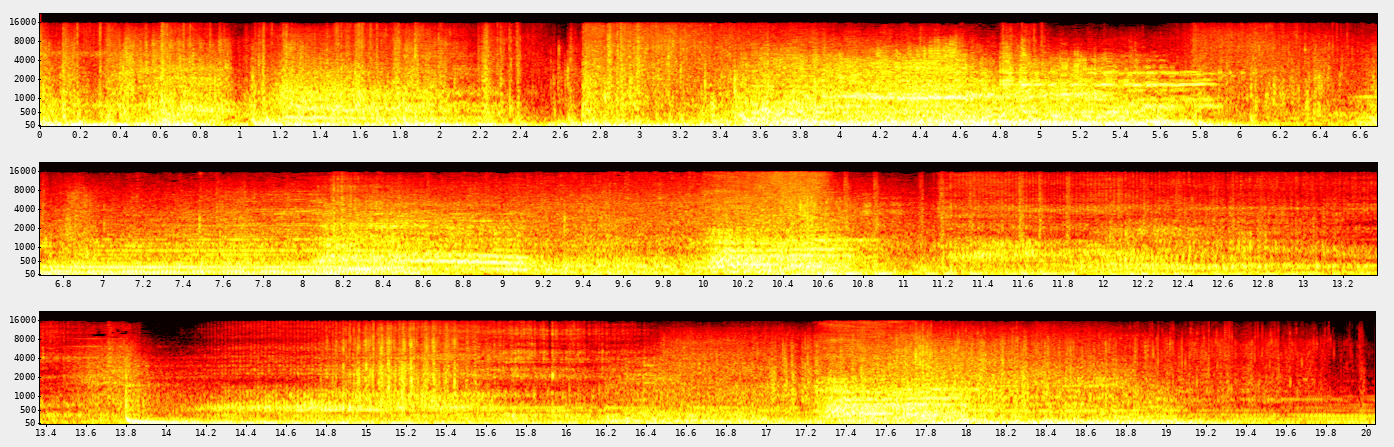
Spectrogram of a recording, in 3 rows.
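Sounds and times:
monster growls and roars: 0:00.0 - 0:02.6, 0:03.3 - 0:06.2, 0:07.9 - 0:19.8
dramatic orchestral score: 0:03.5 - 0:20.0.

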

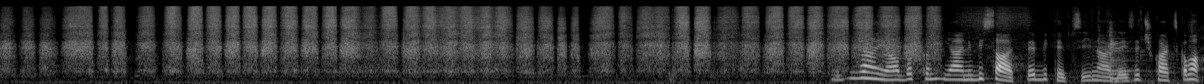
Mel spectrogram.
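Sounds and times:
sanding block scratching: 0:00.0 - 0:10.9.

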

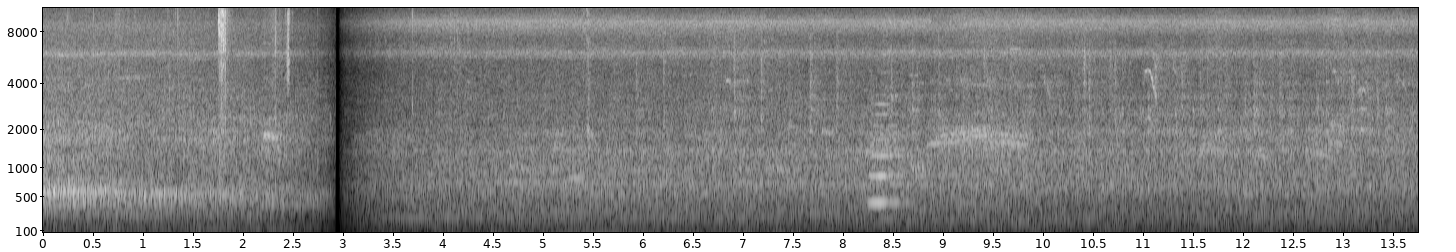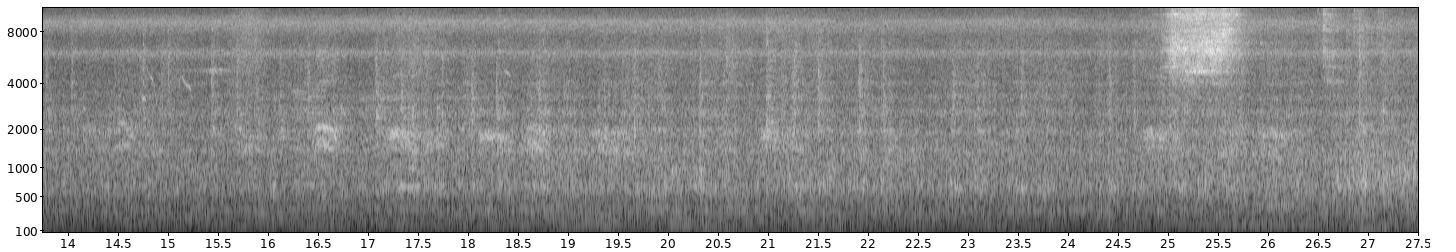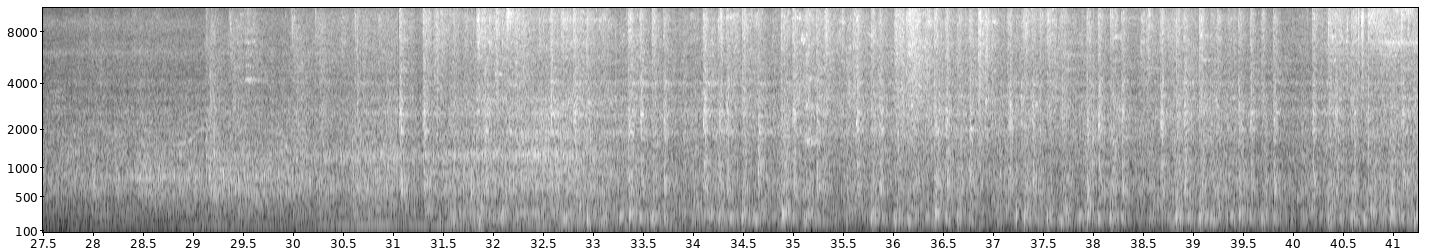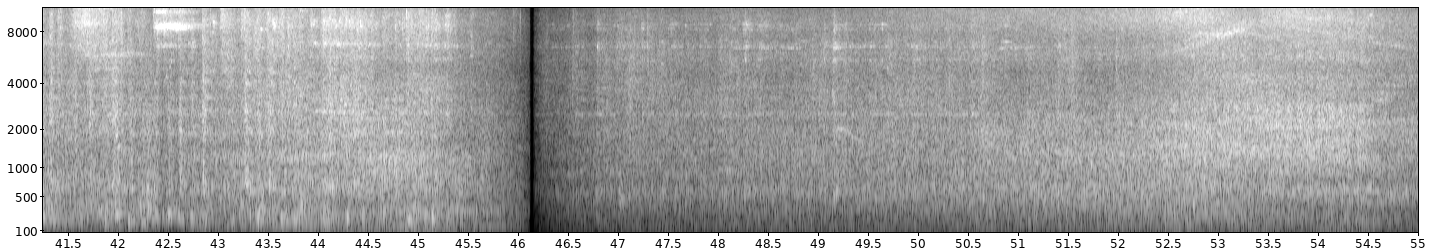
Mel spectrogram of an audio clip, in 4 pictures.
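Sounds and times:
diesel train passing: 0:00.0 - 0:55.0
train approaching: 0:00.0 - 0:55.0
wheels clattering over rail joints: 0:09.9 - 0:25.0, 0:26.4 - 0:55.0
wheel squeals: 0:40.8 - 0:45.4.

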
